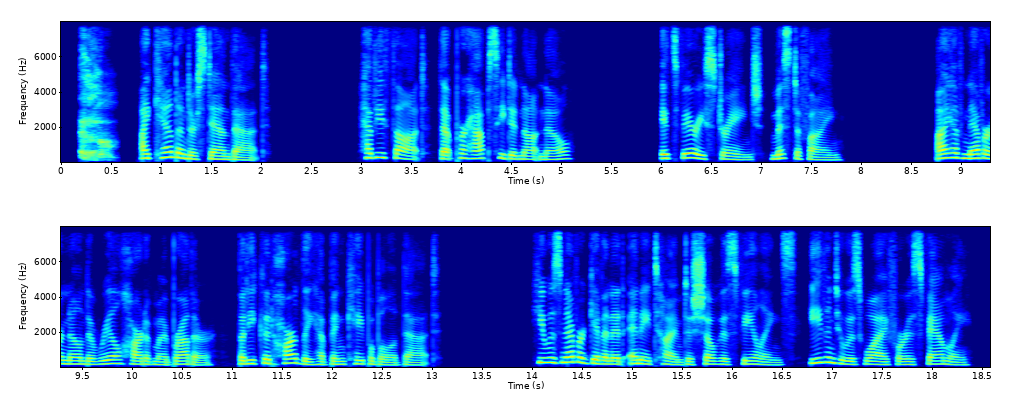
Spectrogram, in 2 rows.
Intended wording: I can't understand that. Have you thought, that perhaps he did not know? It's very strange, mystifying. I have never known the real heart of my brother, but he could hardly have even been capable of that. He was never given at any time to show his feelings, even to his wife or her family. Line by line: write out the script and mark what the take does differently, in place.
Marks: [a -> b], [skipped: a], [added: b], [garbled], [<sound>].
[cough] I can't understand that. Have you thought, that perhaps he did not know? It's very strange, mystifying. I have never known the real heart of my brother, but he could hardly have [skipped: even] been capable of that. He was never given at any time to show his feelings, even to his wife or [her -> his] family.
